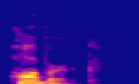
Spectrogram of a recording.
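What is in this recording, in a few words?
"hauberk", English, uk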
